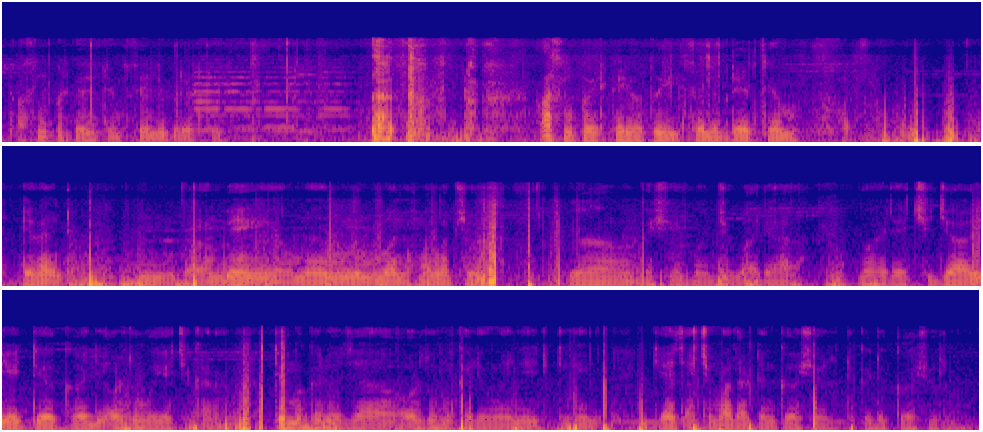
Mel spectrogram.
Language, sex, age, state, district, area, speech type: Kashmiri, male, 18-30, Jammu and Kashmir, Srinagar, urban, spontaneous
